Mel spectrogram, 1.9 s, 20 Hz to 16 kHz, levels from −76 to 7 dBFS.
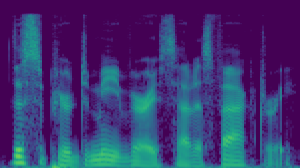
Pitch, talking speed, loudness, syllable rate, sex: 90 Hz, 190 wpm, -20 LUFS, 7.7 syllables/s, male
